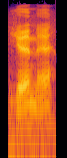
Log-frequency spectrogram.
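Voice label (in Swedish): "gomme", Scanian Swedish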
